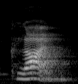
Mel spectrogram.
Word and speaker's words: climb: first example this word in this word we don't say the b sound we say climb climb say with me climb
